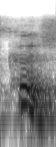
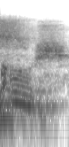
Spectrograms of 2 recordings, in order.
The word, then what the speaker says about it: Cush: Kush. So it's Cush, Kush. right? Or Kush, whatever you want to call it.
